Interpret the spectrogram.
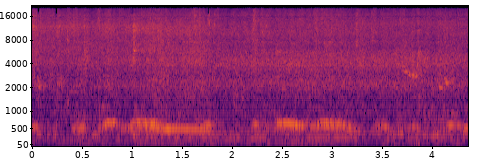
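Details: Endemic doves bred in Indonesia give soft low coos in swelling phrases, two strong bursts separated by a quieter gap, with an occasional faint high chirp of another bird.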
